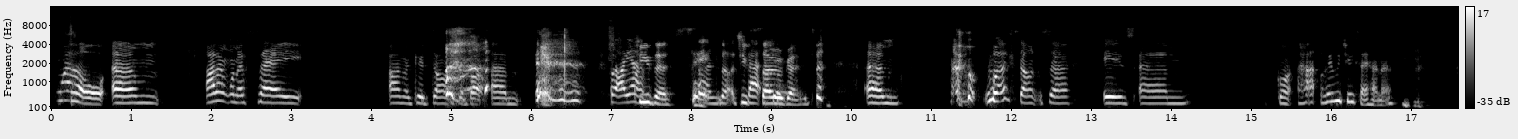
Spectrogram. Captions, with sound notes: - Well, I don't want to say I'm a good dancer, but... (Hannah laughs) (laughs) But I am. - She's a sick, no, she's so good. - Worst dancer is... Who would you say, Hannah?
